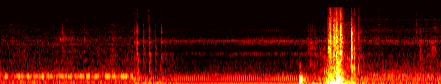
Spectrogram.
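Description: A steady low hum, then a click and a short, loud thump with rustling about three seconds in: the camera being handled and set down by an open refrigerator.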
